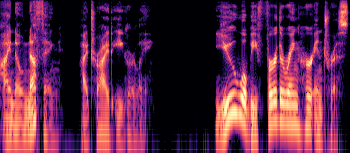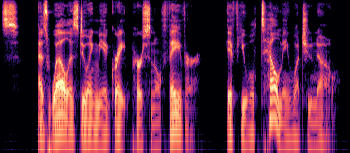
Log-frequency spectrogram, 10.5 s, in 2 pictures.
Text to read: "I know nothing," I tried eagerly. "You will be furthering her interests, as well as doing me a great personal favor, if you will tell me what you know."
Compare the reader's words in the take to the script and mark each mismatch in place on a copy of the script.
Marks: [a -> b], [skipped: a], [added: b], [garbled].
"I know nothing," I tried eagerly. "You will be furthering her interests, as well as doing me a great personal favor, if you will tell me what you know."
